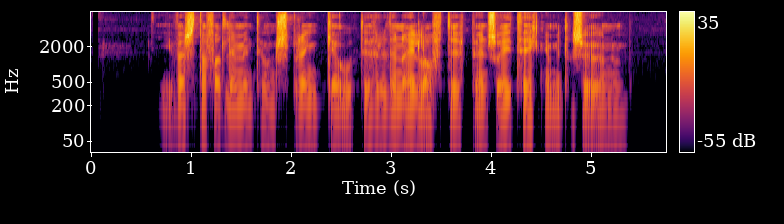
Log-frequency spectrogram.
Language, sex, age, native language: Icelandic, male, 18-19, Icelandic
